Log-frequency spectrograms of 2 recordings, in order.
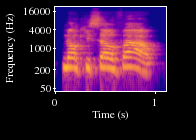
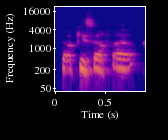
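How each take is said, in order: First: Said in the usual way. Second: Much softer muttered repeat of the punchline; muttered under breath. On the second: Real, not acted. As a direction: say it again to yourself, barely audible.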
